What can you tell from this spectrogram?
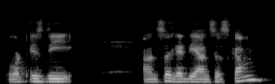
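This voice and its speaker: A man teaching an online Arabic class, patiently repeating phrases slowly for his students. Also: medium pitch, lively intonation, no room sound.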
